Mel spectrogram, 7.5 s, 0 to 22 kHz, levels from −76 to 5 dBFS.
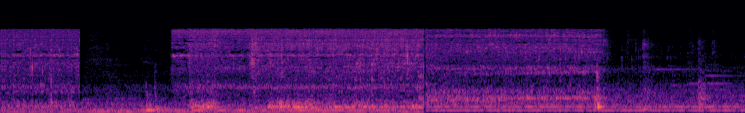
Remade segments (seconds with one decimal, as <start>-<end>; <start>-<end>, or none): none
